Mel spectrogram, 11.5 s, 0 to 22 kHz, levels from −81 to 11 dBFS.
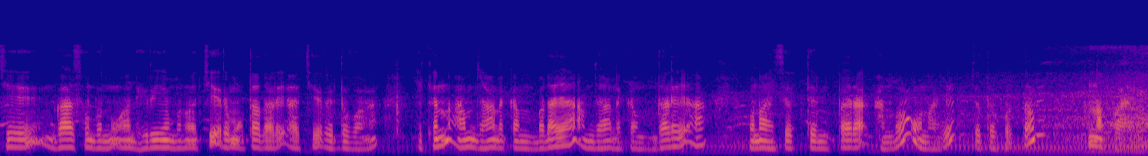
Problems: background sounds at intervals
